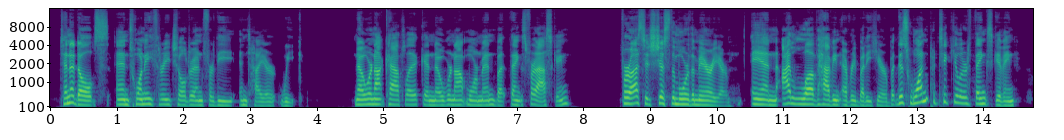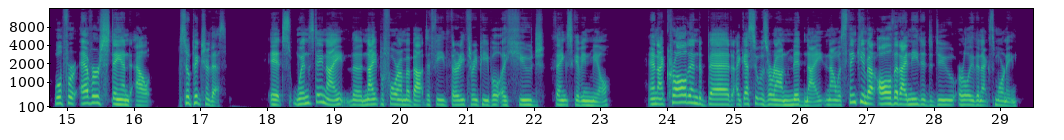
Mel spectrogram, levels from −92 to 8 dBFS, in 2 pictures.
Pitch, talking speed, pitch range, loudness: 175 Hz, 185 wpm, 160-195 Hz, -18 LUFS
